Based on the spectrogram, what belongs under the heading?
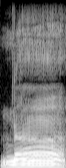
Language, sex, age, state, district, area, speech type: Odia, male, 30-45, Odisha, Cuttack, urban, read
